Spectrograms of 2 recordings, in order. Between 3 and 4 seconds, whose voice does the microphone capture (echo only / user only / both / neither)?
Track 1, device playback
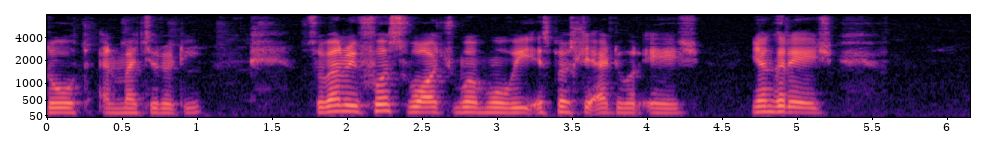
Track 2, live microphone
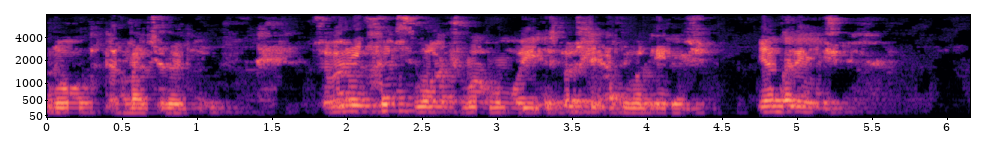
echo only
